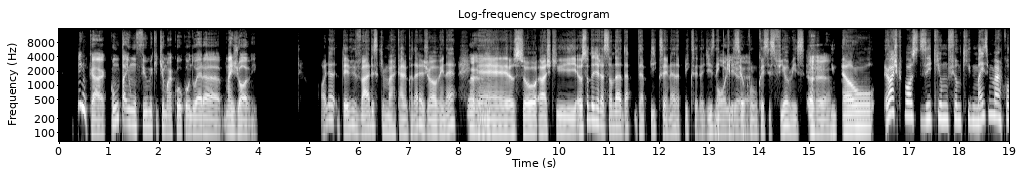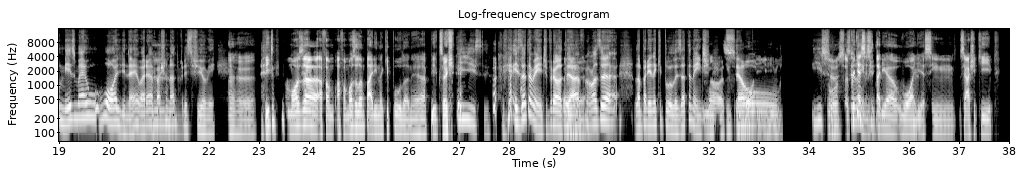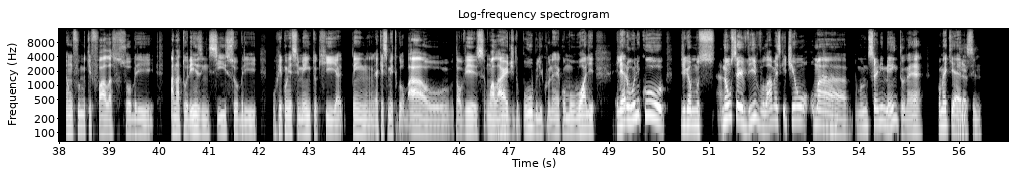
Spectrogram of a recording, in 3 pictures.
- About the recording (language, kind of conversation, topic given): Portuguese, podcast, Qual foi um filme que te marcou quando você era jovem?
- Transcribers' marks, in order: tapping; chuckle; chuckle; laugh; other background noise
